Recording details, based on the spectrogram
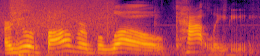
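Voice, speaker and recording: A woman's voice: medium pitch, lively intonation, normal speed, a bit bright, slight background noise, low-quality recording. A woman in her twenties co-hosting a game livestream, chatty and easygoing, laughing along and reading out viewer comments. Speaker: co-host reading chat. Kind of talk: casual let's-play chat.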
